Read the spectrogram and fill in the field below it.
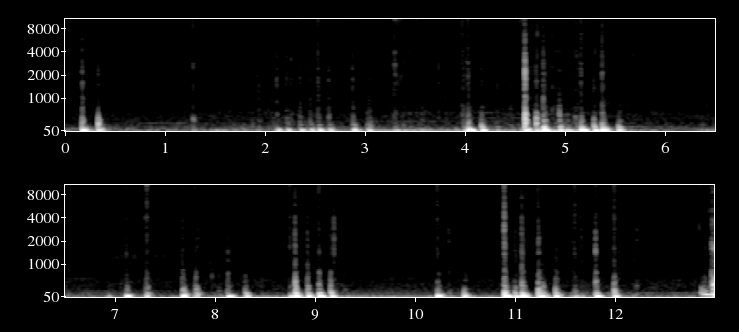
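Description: Someone types on a computer keyboard while entering data into an office database, producing faint, irregular clusters of soft key clicks with pauses between them.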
